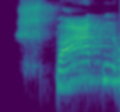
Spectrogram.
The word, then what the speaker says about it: Spaten: Spotten, right? My pronunciation. So these are both Munich beers. – Spaten or Hackerbräu? – Yes. – Oh my God. – Sorry. – Really? – Sorry for my American pronunciation.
